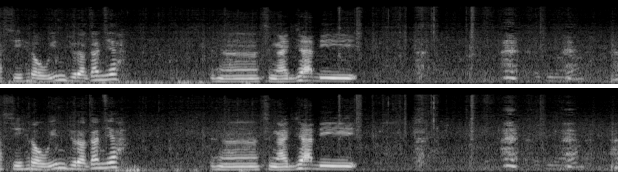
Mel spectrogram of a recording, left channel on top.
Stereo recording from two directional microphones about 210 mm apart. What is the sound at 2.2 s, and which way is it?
Speech, 25° right (ahead or behind).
